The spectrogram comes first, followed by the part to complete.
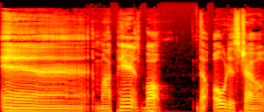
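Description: With an American accent, a man talks at a fairly low pitch using fairly even intonation. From North Carolina. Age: 20s. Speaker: drummer. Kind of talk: casual chat.

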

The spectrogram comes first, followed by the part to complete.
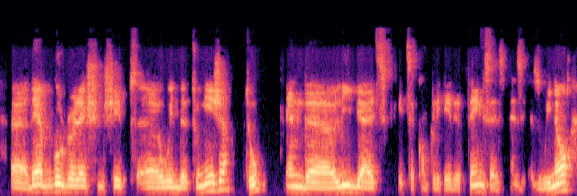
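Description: This man speaks with an Italian accent at a medium pitch and moderate pace. His loudness swings a lot, while his pitch varies in an ordinary way. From Italy. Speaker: journalist and foreign policy analyst. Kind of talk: interview. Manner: halting, with repetitions.

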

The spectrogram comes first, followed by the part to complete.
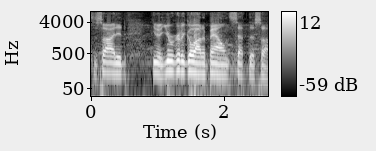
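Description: A man with a normal speaking voice talks at a fairly high pitch, his intonation fairly even. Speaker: radio sports host. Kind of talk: casual sports talk radio. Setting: live radio broadcast from a pub.

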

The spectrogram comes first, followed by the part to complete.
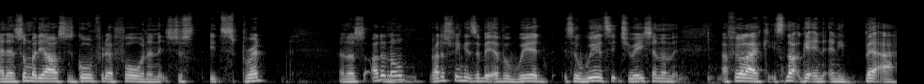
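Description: Talking very fast, a man keeps a fairly high pitch and fairly even intonation. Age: 20s. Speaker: podcast host. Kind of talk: casual chat.

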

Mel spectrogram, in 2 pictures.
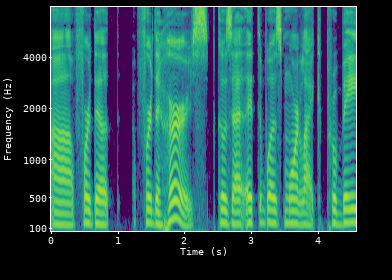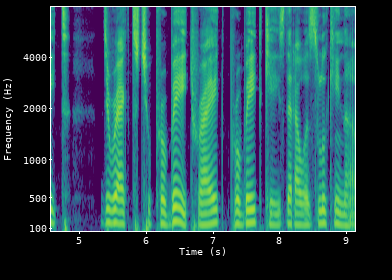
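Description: A woman with a Brazilian accent speaks very slowly in a very deep, low voice and a monotone, flat intonation, with a dry, close sound with no echo on a very clean recording with a silent background. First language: Portuguese. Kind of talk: casual chat. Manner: halting.

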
